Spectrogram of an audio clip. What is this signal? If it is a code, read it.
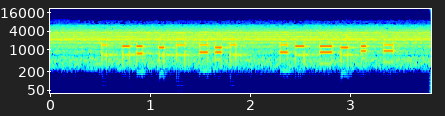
DTMF, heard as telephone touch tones, dialled by hand, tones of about 80 ms, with room echo. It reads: 32513973 92810#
